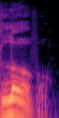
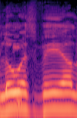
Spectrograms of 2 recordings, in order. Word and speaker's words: Louisville: nine Kentucky at Louisville that's how you say it guys for everybody who's out of town it's Louisville it ain't Louisville aou Louisville Louisville right so this game is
